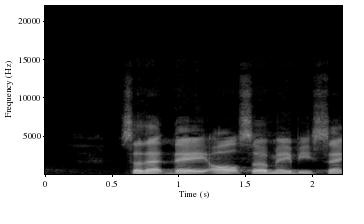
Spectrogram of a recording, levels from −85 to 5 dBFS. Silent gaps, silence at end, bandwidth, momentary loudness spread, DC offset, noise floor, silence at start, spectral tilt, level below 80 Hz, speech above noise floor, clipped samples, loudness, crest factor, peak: none; 0 s; 13 kHz; 7 LU; under 0.1%; -71 dBFS; 0.6 s; -5 dB/octave; -74 dBFS; 45 dB; under 0.1%; -26 LUFS; 16 dB; -10 dBFS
